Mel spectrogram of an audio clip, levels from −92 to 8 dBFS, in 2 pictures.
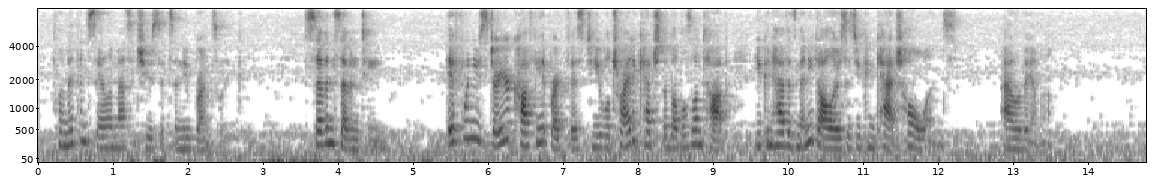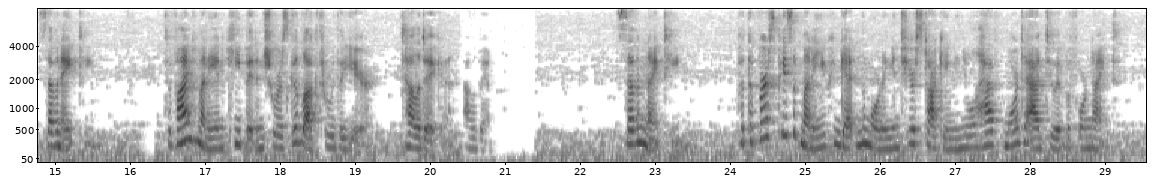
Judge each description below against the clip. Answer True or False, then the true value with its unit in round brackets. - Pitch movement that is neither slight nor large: False (5.9 semitones)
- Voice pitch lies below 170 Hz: False (215 Hz)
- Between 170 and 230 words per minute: False (160 wpm)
